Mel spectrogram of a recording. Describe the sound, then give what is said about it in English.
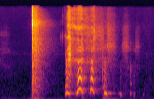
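A single sharp, loud hand clap, made to sync a recording, rings out, followed a half-second later by another crisp smack that runs straight into a short burst of wordless voiced sound. “Maybe we clap, even though it'll probably be off anyway.”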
